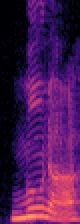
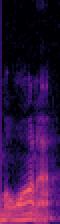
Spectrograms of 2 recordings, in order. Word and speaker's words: Muna: So we've got, next up, we've got Katie, and then it's Heart of Muna. Now I know how to pronounce it, so thank you. I was saying Moana.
